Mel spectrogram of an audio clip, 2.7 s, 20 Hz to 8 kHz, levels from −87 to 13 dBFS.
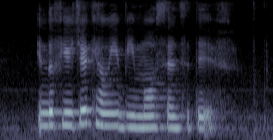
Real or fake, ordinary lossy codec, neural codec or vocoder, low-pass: real; none; none; none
